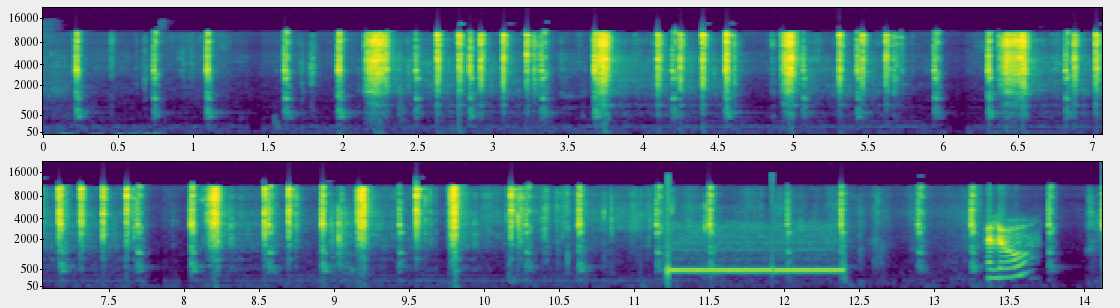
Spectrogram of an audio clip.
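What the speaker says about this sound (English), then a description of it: "Gotta love those old school rotary phones." An old rotary telephone in the video game The Beast Within clicks through a rapid run of dialing pulses, followed by a steady dial tone held for about a second. A rising warble closes the clip, which is otherwise mostly quiet.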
